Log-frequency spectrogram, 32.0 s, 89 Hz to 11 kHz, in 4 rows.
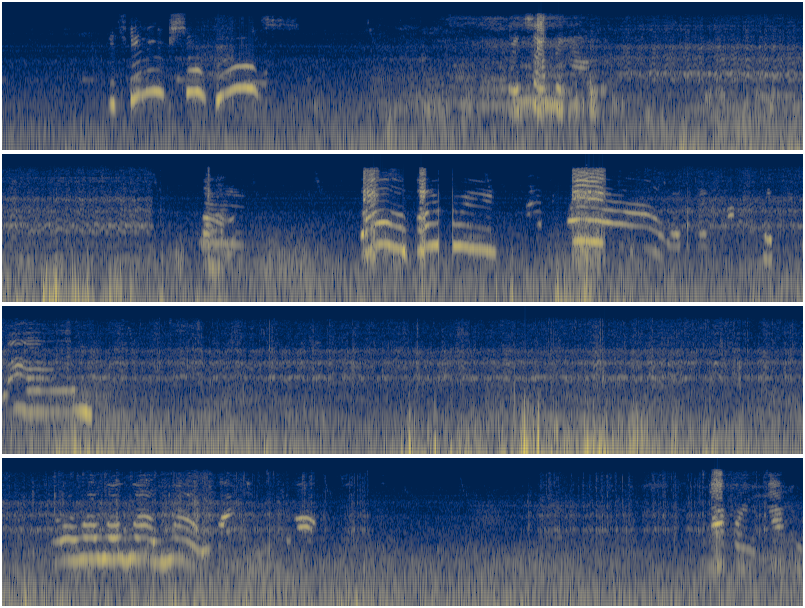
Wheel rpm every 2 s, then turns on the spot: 0, 10, 20, 50, 50, 0, 0, 50, 70, 70, 70, 70, 70, 40, 10, 10.
none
